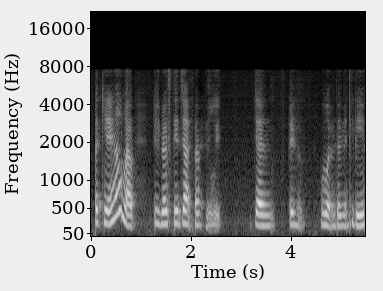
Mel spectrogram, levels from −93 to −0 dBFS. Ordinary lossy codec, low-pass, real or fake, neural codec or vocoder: none; none; fake; codec, 16 kHz, 0.5 kbps, FreqCodec, larger model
